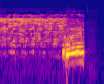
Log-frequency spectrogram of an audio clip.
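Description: Loud, steady hiss of an EVP (psychophony) recording, with a short voice sound near the end before the audio cuts off abruptly.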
